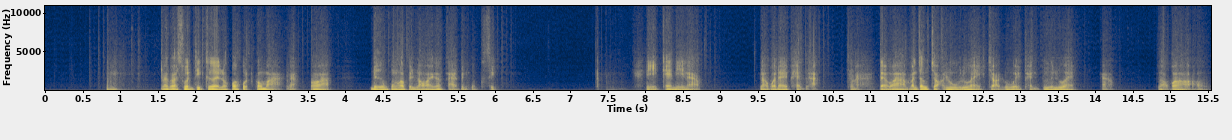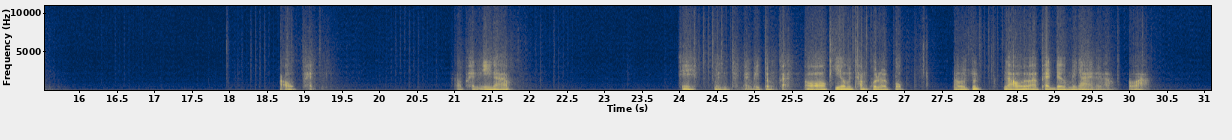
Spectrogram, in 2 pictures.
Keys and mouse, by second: 0.6-1.2 drag, 1.2-1.6 drag, 1.7 click, 2.8-3.2 drag, 3.6-4.7 drag, 6.7-7.2 ctrl+drag, 7.3-8.7 drag, 8.8 click, 10.0-11.5 ctrl+drag, 11.6-14.4 drag, 14.6-17.8 drag, 18.0-19.1 drag, 19.2-21.8 drag, 21.9-22.5 drag, 26.7-31.0 ctrl+drag.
